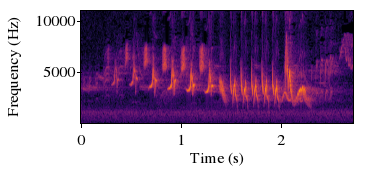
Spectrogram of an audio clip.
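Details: A Common Chaffinch delivers a loud, accelerating trill of sharp notes that tumbles down in pitch and closes with an emphatic flourish, heard clearly against faint background noise.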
